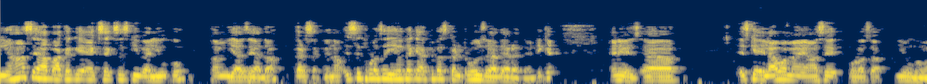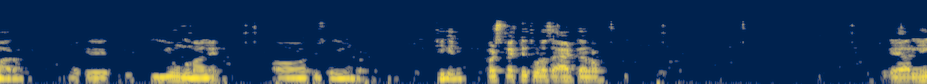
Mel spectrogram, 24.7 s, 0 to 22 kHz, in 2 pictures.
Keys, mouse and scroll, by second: 0.5 click, 1.0-2.8 scroll up 1, 6.1 scroll down 1, 10.4 click, 10.8-12.9 scroll up 1, 15.2-15.6 scroll down 1, 15.6 click, 16.0 scroll up 1, 19.0-24.7 drag.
